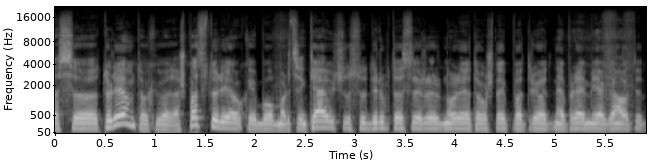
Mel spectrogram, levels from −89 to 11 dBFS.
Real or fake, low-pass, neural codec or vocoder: real; 19.8 kHz; none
